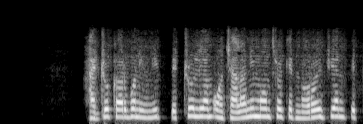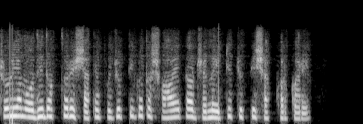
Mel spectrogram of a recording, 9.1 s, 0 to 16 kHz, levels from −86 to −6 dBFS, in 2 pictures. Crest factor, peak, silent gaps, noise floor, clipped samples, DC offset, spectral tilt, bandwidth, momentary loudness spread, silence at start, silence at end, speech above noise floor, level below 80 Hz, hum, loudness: 14 dB; -4 dBFS; none; -86 dBFS; under 0.1%; under 0.1%; -7.5 dB/octave; 7 kHz; 8 LU; 1.1 s; 0.65 s; 69 dB; -56 dBFS; none; -19 LUFS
